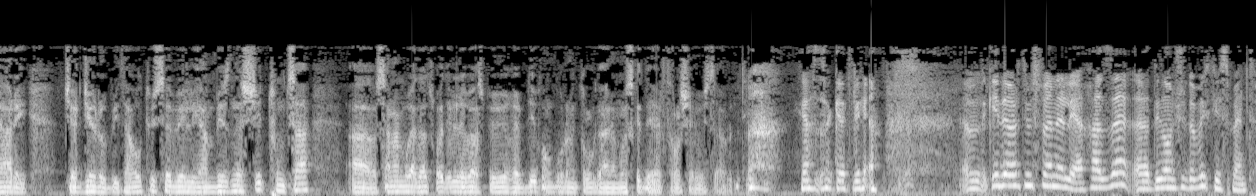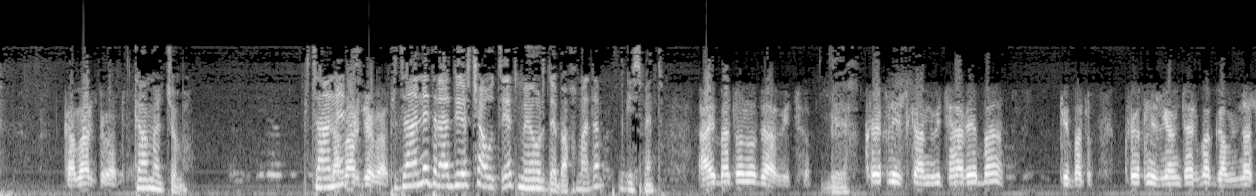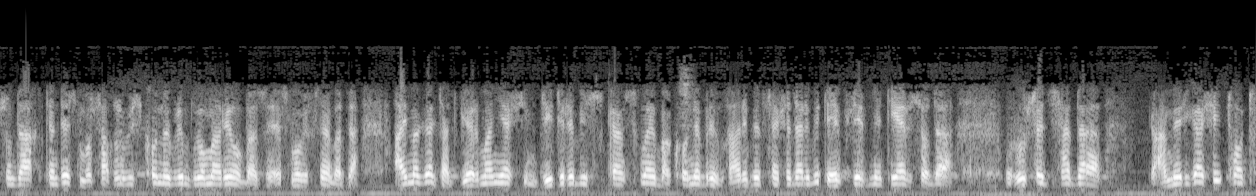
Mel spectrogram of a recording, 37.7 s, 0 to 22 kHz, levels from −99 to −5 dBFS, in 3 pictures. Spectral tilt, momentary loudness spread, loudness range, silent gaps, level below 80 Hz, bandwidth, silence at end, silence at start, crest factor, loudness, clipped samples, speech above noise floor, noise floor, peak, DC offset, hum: -6 dB/octave; 9 LU; 2 LU; none; -36 dBFS; 8.8 kHz; 0 s; 0 s; 14 dB; -14 LUFS; under 0.1%; 28 dB; -42 dBFS; 0 dBFS; under 0.1%; none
